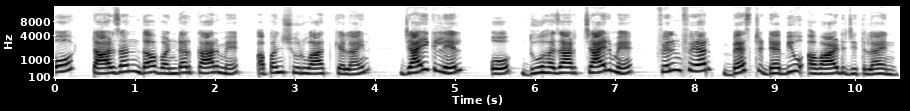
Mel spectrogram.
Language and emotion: Maithili, neutral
